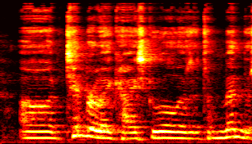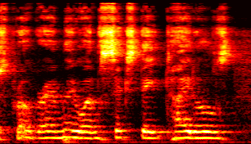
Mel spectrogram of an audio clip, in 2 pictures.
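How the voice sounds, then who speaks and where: There is audible room echo around the voice. A man with a high pitch talks at a moderate pace. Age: 80s+. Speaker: retired basketball coach telling his life story. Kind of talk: memoir storytelling. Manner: halting, with fillers.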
